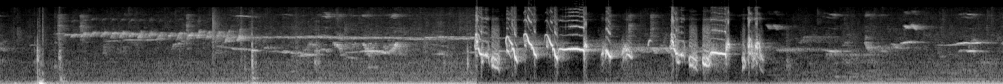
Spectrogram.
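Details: Long-singing white-rumped shama, prompted to sing, flicking its tail, with many unusual voices; a long steady high whistle, then a loud quick burst of sharp chattering and sweeping notes before quieter soft calls trail off.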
